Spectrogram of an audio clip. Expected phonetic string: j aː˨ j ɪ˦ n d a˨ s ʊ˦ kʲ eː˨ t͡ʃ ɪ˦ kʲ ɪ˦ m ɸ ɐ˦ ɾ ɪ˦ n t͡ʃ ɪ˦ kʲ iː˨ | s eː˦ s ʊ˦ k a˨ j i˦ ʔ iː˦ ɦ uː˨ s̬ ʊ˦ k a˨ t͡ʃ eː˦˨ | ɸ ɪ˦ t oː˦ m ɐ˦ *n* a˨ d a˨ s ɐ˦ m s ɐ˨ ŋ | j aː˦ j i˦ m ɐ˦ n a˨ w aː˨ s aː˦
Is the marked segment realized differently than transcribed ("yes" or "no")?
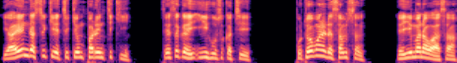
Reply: no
